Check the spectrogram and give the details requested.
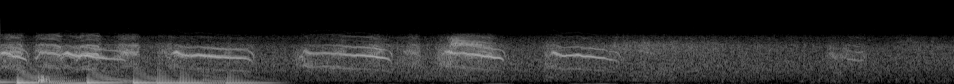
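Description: A bird calling again and again, a series of falling cries each about half a second long, over music with a low stepping bass line that stops about three seconds in. The calls thin out and grow fainter after about six seconds.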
